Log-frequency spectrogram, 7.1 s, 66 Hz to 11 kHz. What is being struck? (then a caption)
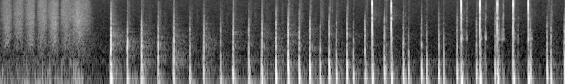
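Cotton sweatshirt fabric. Flat palms and fingers rub briskly across a navy cotton sweatshirt on a man's back. A steady, soft swishing rub runs for about a second, then gives way to a rapid series of 25 sharp, brief scratchy strokes. Each stroke flicks bright across the fabric over a dull, low-heavy rustle.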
